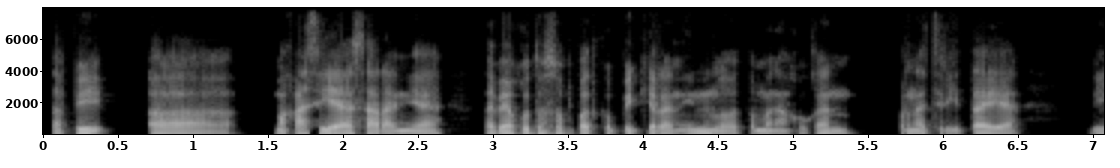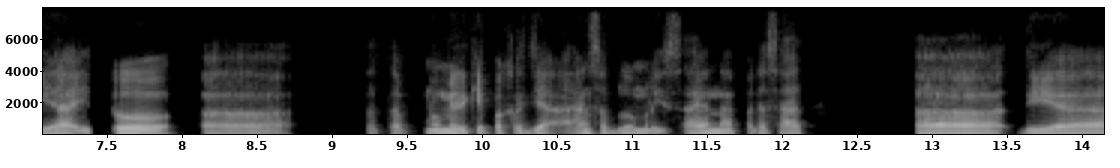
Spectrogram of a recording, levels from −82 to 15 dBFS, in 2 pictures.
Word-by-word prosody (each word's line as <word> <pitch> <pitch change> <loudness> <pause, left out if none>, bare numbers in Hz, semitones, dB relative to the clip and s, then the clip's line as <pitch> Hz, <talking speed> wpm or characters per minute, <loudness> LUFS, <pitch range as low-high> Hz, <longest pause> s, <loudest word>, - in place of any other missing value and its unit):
Tapi, 110 +7 +4 0.2
eee, 90 -3 +1 0.3
makasih 120 - +2
ya - - +7
sarannya. 95 0 +2 0.2
Tapi 105 +3 0
aku 130 - 0
tuh 140 - +1
sempet - - 0
kepikiran 95 -2 0
ini 110 +4 +2
loh 90 -1 -1
temen 95 -1 -1
aku 90 +1 -8
kan 125 0 0 0.3
pernah 100 -1 0
cerita 95 +3 -1
ya 95 -4 +3 0.5
dia 100 0 0
itu, 125 +7 +3 0.2
eee, 95 -2 -5 0.6
tetap 95 -2 -12
memiliki 105 +1 +1
pekerjaan 105 0 -4
sebelum 100 -4 -4
resain. 100 +4 -2
Nah 105 -5 -1
pada 95 0 -11
saat, 95 -1 -5 0.7
eee, 100 -1 +2 0.2
dia 100 -1 +1
100 Hz, 130 wpm, -22 LUFS, 95-105 Hz, 0.7 s, ya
